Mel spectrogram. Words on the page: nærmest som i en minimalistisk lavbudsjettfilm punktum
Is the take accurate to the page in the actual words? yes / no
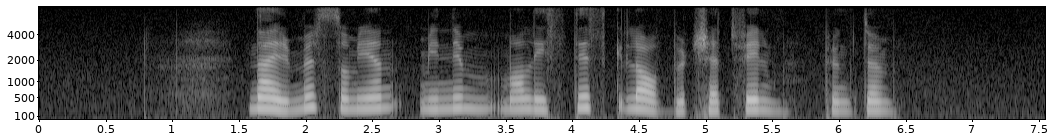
yes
